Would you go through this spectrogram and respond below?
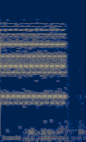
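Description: A phone rings with a loud, steady electronic trill that holds for most of a second, then stops abruptly into near silence.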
